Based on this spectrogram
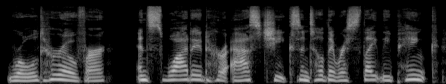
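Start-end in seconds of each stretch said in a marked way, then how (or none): none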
